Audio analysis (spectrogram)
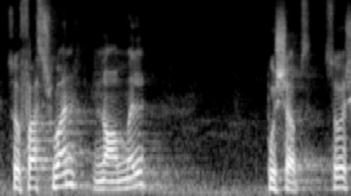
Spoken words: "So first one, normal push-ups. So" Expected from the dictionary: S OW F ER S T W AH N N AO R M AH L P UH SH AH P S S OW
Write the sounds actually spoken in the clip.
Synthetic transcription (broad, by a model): S OW F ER S T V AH N N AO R M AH L P UH SH AH P S S OW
